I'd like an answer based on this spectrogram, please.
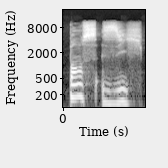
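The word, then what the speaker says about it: penses-y: But then if you put this Y, so this pronoun after, then you will have to put back this S just to produce it orally, because you will pronounce it pense-y, pense-y, okay?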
